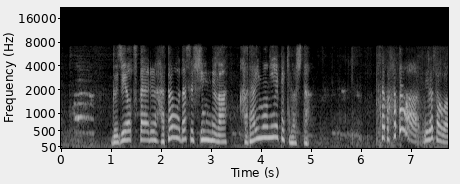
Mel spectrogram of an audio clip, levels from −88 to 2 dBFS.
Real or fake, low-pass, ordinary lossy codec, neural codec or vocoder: fake; 7.2 kHz; Opus, 32 kbps; codec, 32 kHz, 1.9 kbps, SNAC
